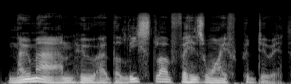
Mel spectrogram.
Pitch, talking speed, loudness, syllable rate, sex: 100 Hz, 270 wpm, -19 LUFS, 4.8 syllables/s, male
